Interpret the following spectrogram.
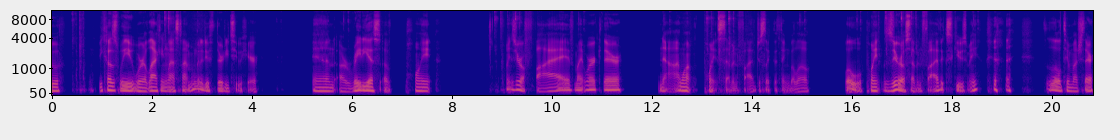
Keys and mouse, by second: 0.6 BackSpace.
